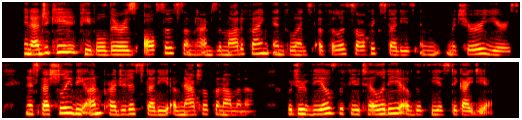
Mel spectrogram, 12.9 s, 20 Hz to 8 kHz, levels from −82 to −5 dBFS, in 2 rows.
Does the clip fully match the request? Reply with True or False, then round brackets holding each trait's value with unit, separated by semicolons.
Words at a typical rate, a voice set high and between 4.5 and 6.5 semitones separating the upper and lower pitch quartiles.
False (155 wpm; 230 Hz; 3.1 semitones)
